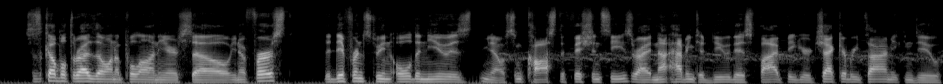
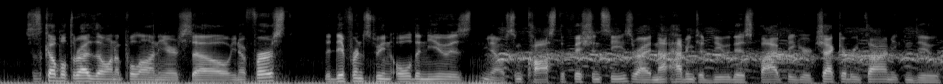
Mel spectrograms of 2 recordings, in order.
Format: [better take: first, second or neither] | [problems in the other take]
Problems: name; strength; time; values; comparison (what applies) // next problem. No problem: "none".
first | animal sounds; loud; throughout; 8 dB below the speech; faint in the first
